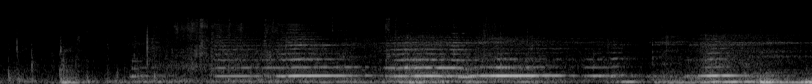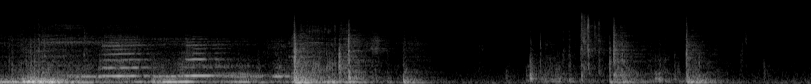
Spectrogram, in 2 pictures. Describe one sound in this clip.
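A heavy wooden chair scrapes and bumps across a hard floor.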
